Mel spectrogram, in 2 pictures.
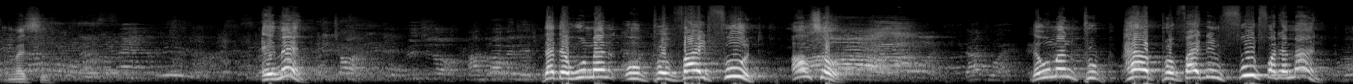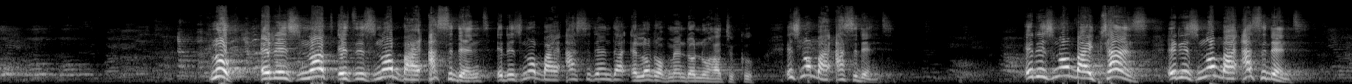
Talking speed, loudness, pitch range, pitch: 125 wpm, -13 LUFS, 245-350 Hz, 295 Hz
